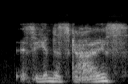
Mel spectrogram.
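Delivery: secretive, hushed half-whisper, stage whisper. Telling the others what they would bluntly ask, in a mock half-whisper. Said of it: "Like I'm whispering".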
